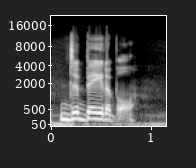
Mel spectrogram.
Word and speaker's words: debatable: Number one, debatable. Debatable. Stress on that second syllable.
